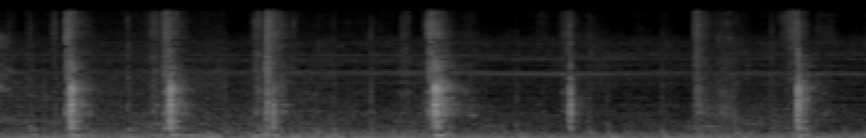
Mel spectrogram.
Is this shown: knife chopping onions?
yes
